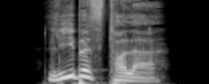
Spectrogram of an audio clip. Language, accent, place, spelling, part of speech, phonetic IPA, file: German, Germany, Berlin, liebestoller, adjective, [ˈliːbəsˌtɔlɐ], De-liebestoller.ogg
- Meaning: 1. comparative degree of liebestoll 2. inflection of liebestoll: strong/mixed nominative masculine singular 3. inflection of liebestoll: strong genitive/dative feminine singular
